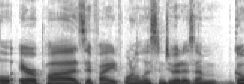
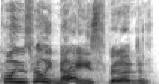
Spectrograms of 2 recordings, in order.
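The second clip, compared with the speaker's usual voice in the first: higher, sheepish mock husband voice; imitating Doug; 11 semitones higher than usual. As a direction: play the husband shrugging it off, higher. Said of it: "He's like".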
